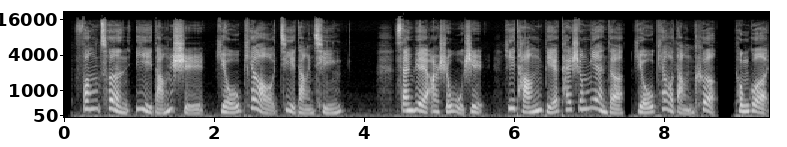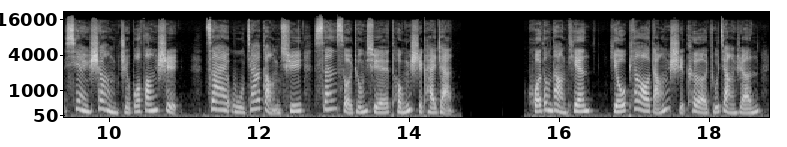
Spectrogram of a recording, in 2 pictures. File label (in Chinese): 女, 党建; 方寸忆党史邮票寄党情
